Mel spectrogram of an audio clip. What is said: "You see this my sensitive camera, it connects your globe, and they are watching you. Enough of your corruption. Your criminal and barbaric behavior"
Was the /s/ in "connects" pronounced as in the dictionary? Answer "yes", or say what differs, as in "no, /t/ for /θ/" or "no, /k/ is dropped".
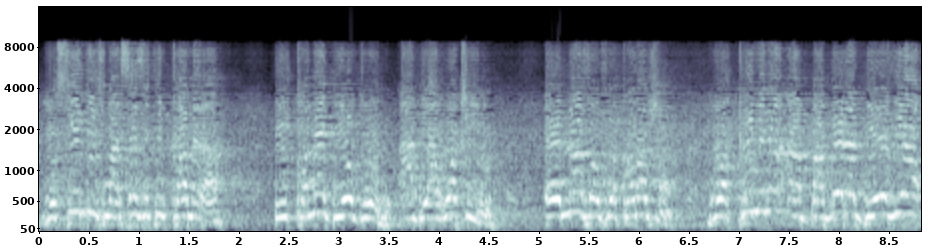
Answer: no, /s/ is dropped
